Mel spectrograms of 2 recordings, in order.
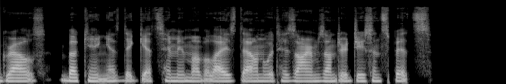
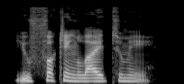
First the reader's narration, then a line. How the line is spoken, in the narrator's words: Jason growls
